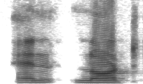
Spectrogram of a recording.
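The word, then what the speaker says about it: N₀: zero बनाता हू य zero जो है ना ये नॉट प्रोनाउंस होता है ए नॉट छोटा जीरो ये कहलाता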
